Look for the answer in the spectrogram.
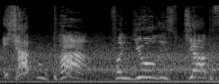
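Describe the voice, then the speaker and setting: An actress playing an angry, foul-mouthed migrant in a loud, sharp, exasperated dramatic monologue. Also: female voice, high voice, a little slow, heavy background noise.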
